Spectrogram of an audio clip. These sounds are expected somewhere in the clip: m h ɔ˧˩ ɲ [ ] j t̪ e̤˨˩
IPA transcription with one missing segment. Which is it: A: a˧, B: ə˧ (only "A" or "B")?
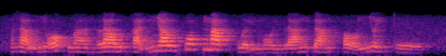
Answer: B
